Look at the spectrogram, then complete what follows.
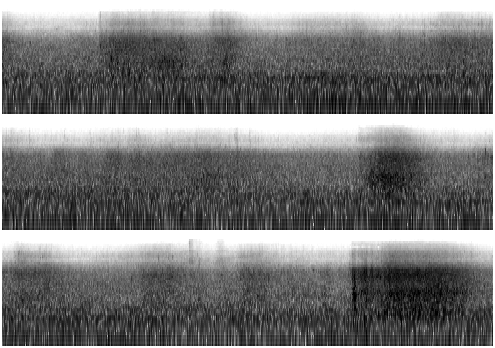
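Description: Steady wind and water noise, with waves washing in a few times, the loudest swell starting suddenly near the end.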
